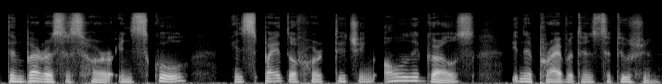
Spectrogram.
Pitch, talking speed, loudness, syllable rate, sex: 120 Hz, 145 wpm, -20 LUFS, 4.8 syllables/s, male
